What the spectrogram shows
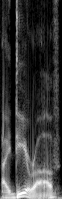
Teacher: If idea of sounds a bit like idea of, that's probably that intrusive R sound sneaking in there.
